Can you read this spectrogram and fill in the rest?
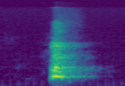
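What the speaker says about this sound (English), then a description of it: "That's our little doggy. He's usually running free. He's a boxer." A single short, sharp bark from a boxer puppy in a kennel at a Thai home, close and loud, with silence before and after.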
